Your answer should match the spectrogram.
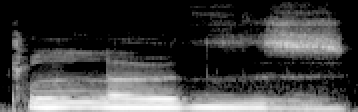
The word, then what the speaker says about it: clothes: is a complex sound clothes especially if you do have difficulty with the th sound or the but the last two letters here are not another syllable clothes is a one syllable word the analyze word family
